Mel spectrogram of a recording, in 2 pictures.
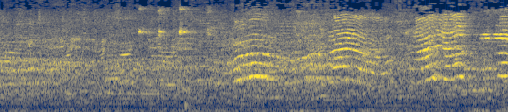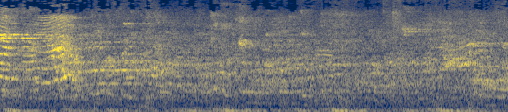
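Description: Children's voices calling and chanting in a large sports hall, loudest in the middle, over repeated low thuds.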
